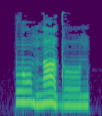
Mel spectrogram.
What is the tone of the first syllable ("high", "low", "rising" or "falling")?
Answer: falling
